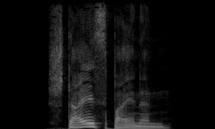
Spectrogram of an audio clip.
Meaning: dative plural of Steißbein
- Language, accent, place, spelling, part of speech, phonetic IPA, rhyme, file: German, Germany, Berlin, Steißbeinen, noun, [ˈʃtaɪ̯sˌbaɪ̯nən], -aɪ̯sbaɪ̯nən, De-Steißbeinen.ogg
